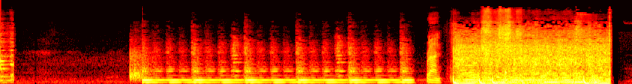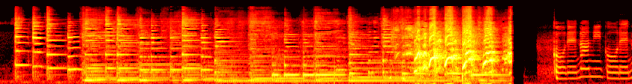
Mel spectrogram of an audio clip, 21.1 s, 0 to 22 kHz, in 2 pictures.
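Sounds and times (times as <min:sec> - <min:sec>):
upbeat plucked music: 0:02.4 - 0:06.9, 0:07.6 - 0:10.2, 0:10.8 - 0:19.0.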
